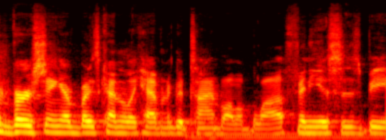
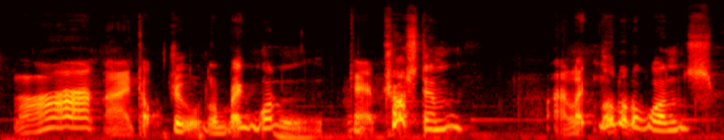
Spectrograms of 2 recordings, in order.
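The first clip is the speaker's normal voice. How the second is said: high, hushed, creepy experimenter voice; creepy Horace; 10 semitones higher, 9 dB quieter, slower than usual. Acted. GM voicing Horace to the players, a high hushed creepy voice. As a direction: savor the word experiments in a high hush. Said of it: "Horace will say to you".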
